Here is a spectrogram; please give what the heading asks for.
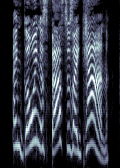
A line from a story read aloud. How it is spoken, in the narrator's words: I screamed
